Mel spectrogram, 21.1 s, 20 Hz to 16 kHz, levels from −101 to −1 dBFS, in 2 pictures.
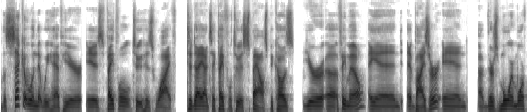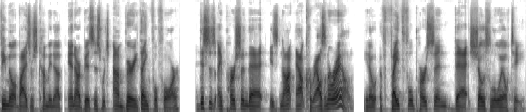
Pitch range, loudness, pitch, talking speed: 110-130 Hz, -20 LUFS, 120 Hz, 175 wpm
